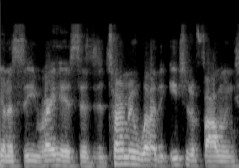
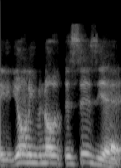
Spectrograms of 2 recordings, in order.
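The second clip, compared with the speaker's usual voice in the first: mock, aggressive, pushy and pitched up; 7 semitones higher, 3 dB quieter than usual. Acting out a rep answering a customer at the door, imitating an aggressive salesperson. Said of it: "That's aggressive right there".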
